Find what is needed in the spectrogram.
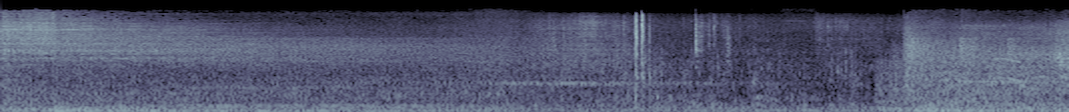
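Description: Steady low rumble of a crab boat's engine with the wash of the sea, under a music score. A few sharp clicks come about halfway through, and the sound swells louder near the end.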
